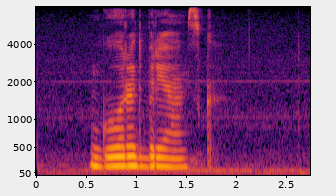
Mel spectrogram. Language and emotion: Russian, neutral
